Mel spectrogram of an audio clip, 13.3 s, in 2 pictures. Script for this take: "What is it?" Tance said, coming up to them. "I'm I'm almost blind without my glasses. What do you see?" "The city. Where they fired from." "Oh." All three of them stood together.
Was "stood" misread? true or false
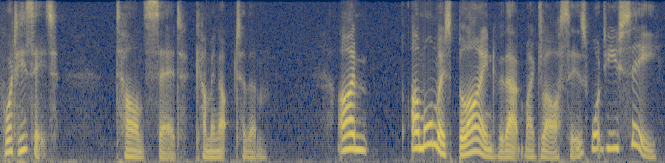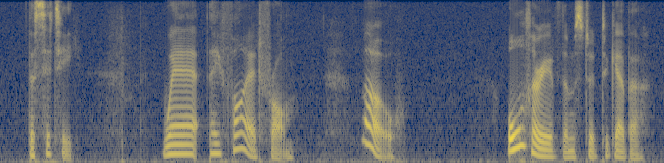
false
